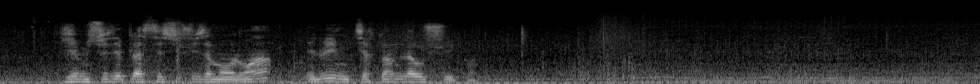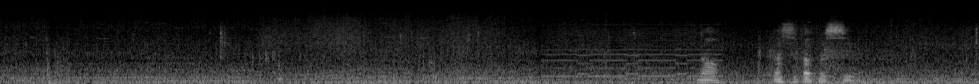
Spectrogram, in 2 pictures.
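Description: A young man talks animatedly, close to a microphone.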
